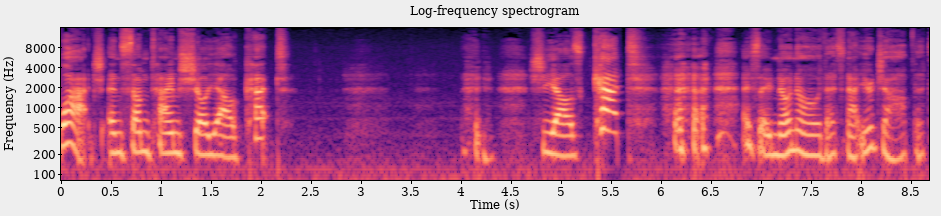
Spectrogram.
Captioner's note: laughs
